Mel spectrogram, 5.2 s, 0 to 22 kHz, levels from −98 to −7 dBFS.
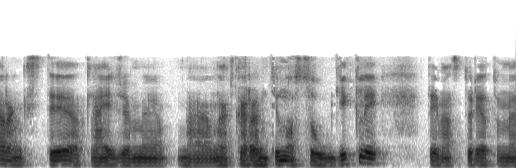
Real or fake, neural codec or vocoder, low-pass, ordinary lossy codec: real; none; 5.4 kHz; AAC, 32 kbps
